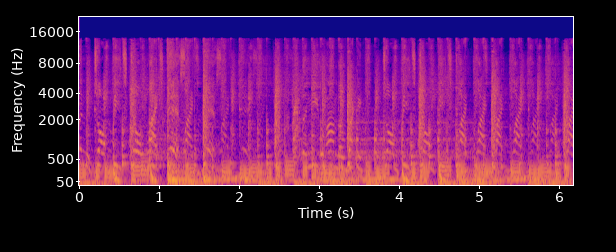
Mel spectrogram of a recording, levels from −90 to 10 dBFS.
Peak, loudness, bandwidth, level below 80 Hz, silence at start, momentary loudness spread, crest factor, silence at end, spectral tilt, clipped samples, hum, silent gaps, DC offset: -2 dBFS; -21 LUFS; 14 kHz; -28 dBFS; 0 s; 5 LU; 18 dB; 0 s; -4 dB/octave; under 0.1%; none; none; 0.3%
